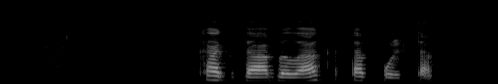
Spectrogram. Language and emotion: Russian, neutral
